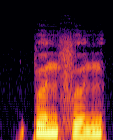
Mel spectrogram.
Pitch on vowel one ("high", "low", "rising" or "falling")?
high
